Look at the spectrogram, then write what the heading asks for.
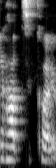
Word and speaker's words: Hatsukoi: So, because I remember him saying Hatsukoi in the show, so I know I'm saying Hatsukoi right.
